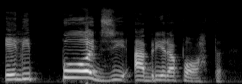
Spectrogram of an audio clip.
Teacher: O timbre é fechado e a sílaba é tônica. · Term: timbre fechado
